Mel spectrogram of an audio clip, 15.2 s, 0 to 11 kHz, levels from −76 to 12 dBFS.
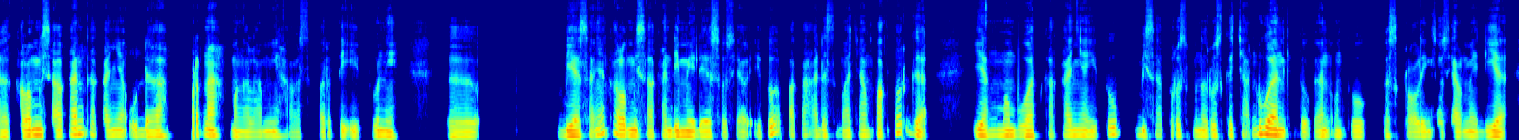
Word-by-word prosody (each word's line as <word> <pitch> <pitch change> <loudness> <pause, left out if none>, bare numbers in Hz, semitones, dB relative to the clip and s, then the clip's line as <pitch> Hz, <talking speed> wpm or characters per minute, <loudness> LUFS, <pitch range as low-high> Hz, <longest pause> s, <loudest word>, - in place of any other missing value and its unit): eee, 110 - +1
kalau 125 +1 +5
misalkan 140 +3 +3
Kakaknya 125 -3 -2
udah 120 -1 0 0.2
pernah 130 -1 +3
mengalami 110 -1 -2
hal 115 -3 -12
seperti - - -7 0.2
itu, 120 0 -1
nih, 110 -3 +1 0.5
eee, 110 -2 0 0.7
biasanya 120 +6 +3
kalau 135 - +5
misalkan 120 -1 +1
di 120 - +6
media 115 -1 +4
sosial - - -8
itu - - -1
apakah - - -7
ada 125 - -3
semacam 125 0 -5
faktor - - -1
nggak, - - +1 0.4
yang 130 -2 +3
membuat 125 -1 +2
Kakaknya 125 -1 -1
itu 155 +8 -1 0.2
bisa 125 0 -5
terus 130 0 -6
menerus 120 +1 -2
kecanduan 135 0 +5
gitu 105 - -7
kan 120 +2 0
untuk, 115 -1 -3 0.2
e - - -4
scrolling 105 +1 -2
sosial 110 -1 -4
media, 110 0 +3
120 Hz, 155 wpm, -21 LUFS, 115-125 Hz, 0.7 s, di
